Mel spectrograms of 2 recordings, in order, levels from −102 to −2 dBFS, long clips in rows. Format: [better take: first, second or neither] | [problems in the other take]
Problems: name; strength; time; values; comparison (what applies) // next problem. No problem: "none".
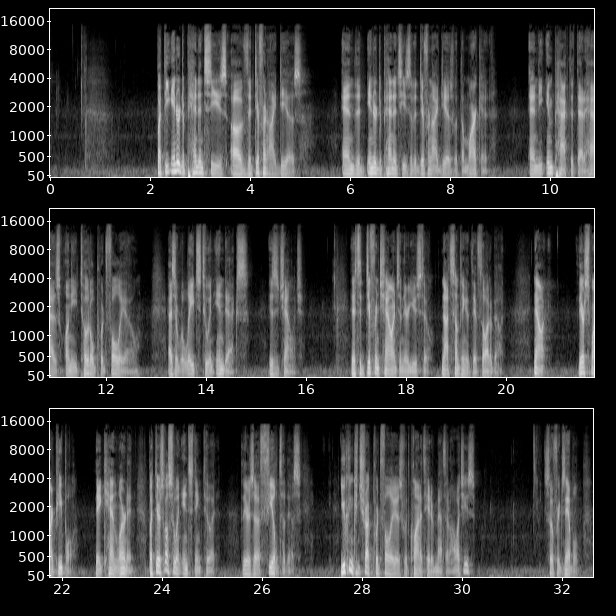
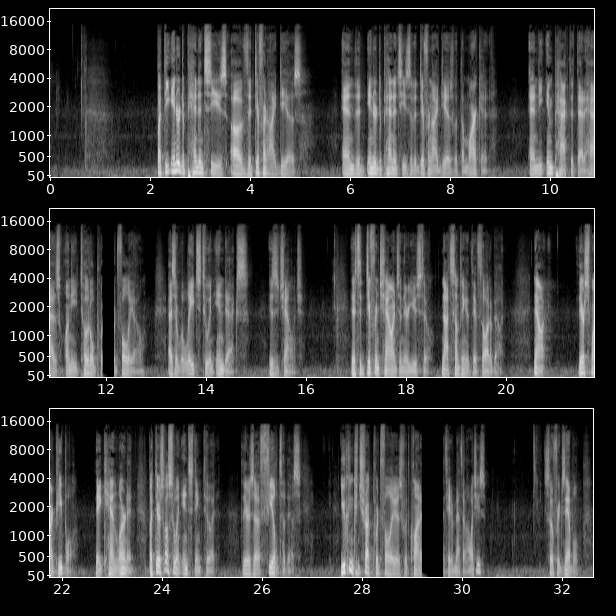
first | audio freezing; at 12 s and at 29 s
